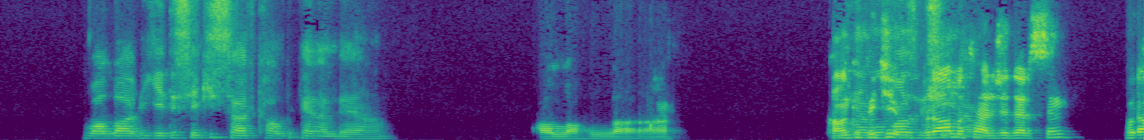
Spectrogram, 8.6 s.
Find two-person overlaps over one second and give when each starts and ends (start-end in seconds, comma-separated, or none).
6.3-7.5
